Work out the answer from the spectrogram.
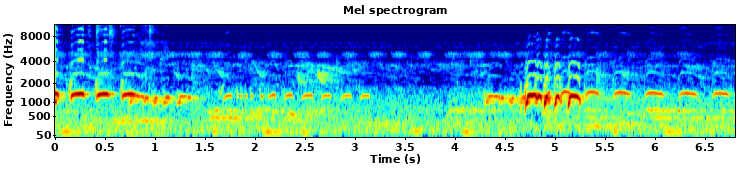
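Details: Local zebra dove calling a rival, meant to rouse other birds: a quick series of hooked coos fading into a soft trill, a quiet pause, then another loud burst of repeated cooing notes.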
